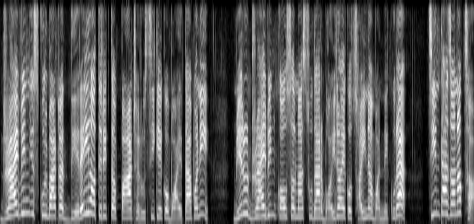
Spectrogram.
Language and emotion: Nepali, angry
